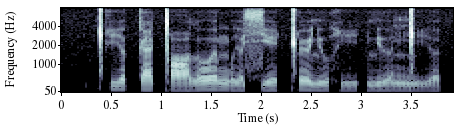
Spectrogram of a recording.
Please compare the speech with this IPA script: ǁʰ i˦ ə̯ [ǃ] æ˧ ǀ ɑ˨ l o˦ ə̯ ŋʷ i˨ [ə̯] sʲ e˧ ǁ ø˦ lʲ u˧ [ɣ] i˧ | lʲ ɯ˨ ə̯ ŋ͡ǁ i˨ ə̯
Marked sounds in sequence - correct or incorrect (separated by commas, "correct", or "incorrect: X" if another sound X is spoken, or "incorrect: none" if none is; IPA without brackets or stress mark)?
incorrect: k, correct, incorrect: h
